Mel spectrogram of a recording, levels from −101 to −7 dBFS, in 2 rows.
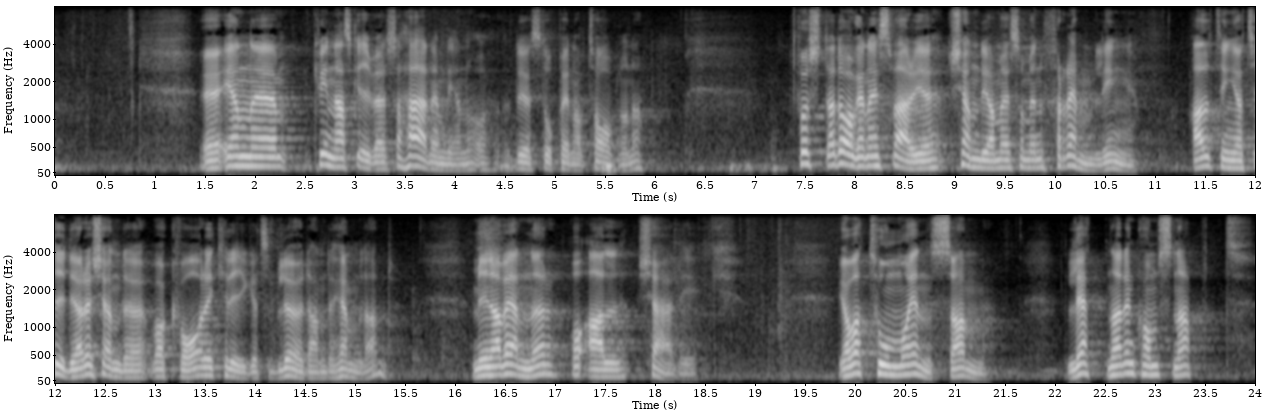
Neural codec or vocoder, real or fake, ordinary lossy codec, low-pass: none; real; none; none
